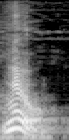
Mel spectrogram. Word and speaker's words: gnu: so and even better according to the dictionary the g is silent and the word is pronounced new so every time you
